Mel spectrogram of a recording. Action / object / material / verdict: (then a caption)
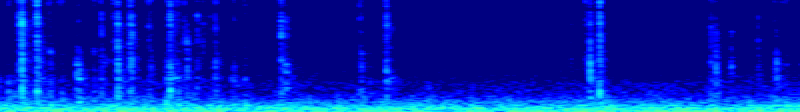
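tap / plastic laptop keyboard keys / plastic / none. Both hands type rapidly with their fingertips on the plastic keycaps of a black laptop's backlit chiclet keyboard, set in a solid chassis. A quick, uneven stream of short, bright key clicks sounds over a steady low rumble, with each tap dying away almost instantly.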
